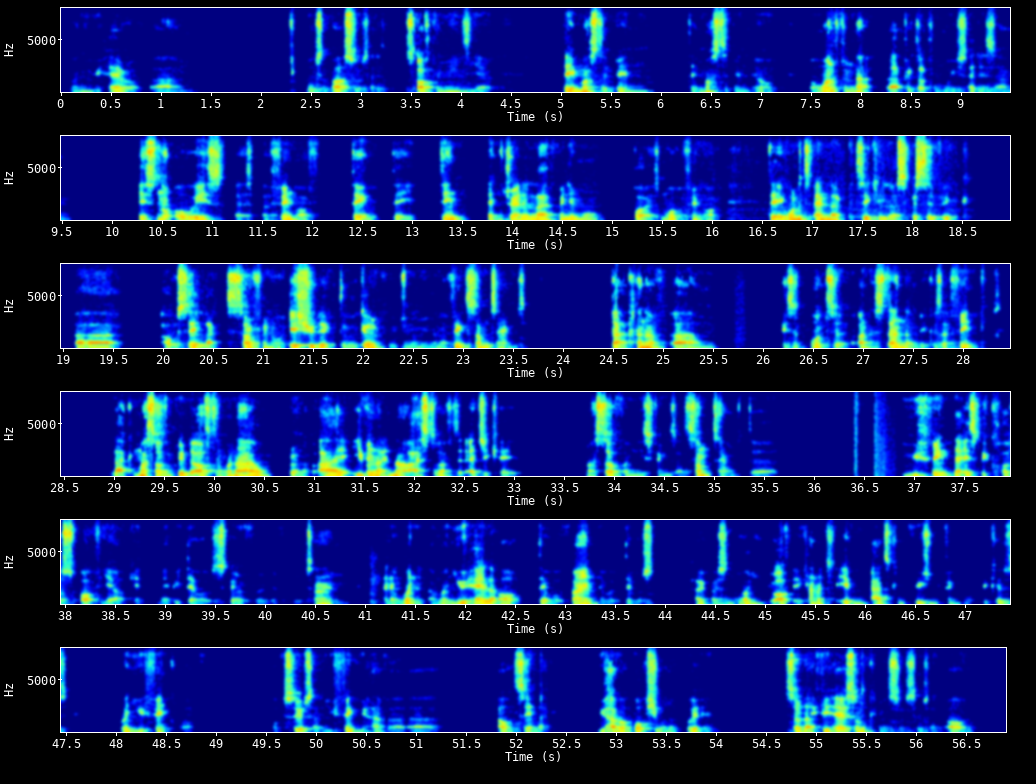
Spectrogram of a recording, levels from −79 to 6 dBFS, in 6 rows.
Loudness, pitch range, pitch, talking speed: -22 LUFS, 85-95 Hz, 90 Hz, 215 wpm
